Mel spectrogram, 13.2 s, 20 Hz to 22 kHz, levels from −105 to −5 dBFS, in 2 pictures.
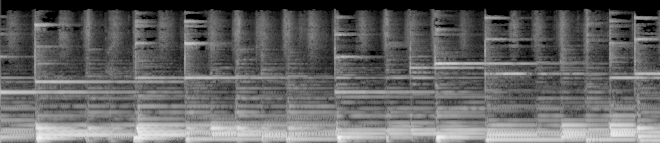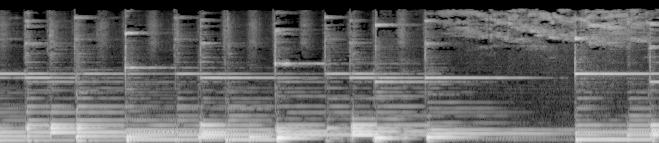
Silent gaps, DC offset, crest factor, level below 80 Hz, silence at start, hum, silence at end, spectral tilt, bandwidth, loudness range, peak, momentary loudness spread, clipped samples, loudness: none; under 0.1%; 20 dB; -58 dBFS; 0 s; none; 0 s; -5 dB/octave; 17 kHz; 2 LU; -2 dBFS; 9 LU; under 0.1%; -21 LUFS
